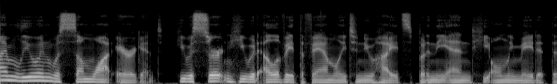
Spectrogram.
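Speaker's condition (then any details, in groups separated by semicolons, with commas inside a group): No condition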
